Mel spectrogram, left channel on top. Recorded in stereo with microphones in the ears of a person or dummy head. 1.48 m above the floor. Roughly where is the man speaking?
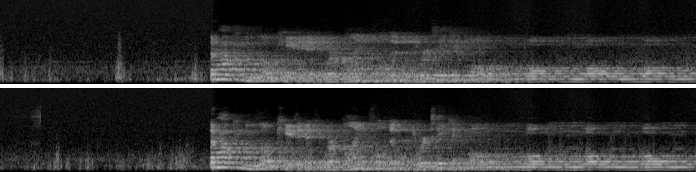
Right.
